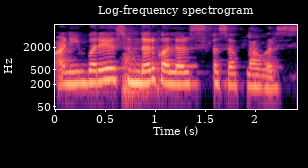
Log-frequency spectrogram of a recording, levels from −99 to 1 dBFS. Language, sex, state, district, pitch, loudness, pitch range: Konkani, female, Goa, North and South Goa, 215 Hz, -19 LUFS, 195-235 Hz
